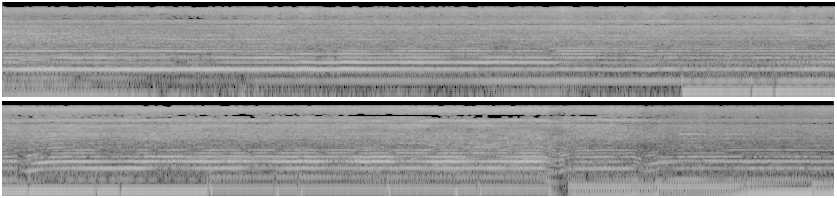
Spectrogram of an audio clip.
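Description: Petrol hedge trimmer running at high revs, its engine note dipping briefly three times in the second half as the blades bite into the hedge and then picking back up.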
